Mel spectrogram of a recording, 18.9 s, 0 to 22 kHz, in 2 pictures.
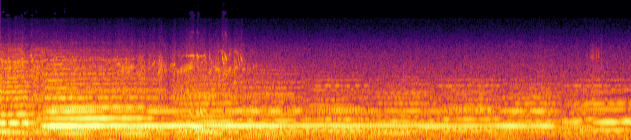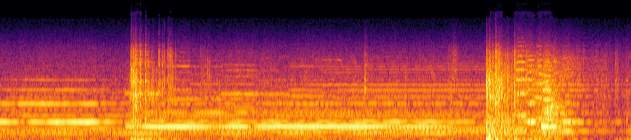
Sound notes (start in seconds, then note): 11.4 door rattles; 16.7 door bangs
